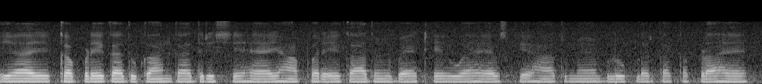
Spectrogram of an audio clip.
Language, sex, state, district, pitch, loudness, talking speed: Hindi, male, Jharkhand, Deoghar, 130 Hz, -18 LUFS, 180 wpm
